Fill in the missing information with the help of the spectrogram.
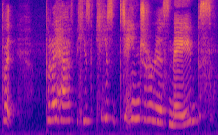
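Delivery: high, slow whining; whiny man-child. Acted. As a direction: whine like a caught kid. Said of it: "turns into a whiny man-child".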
